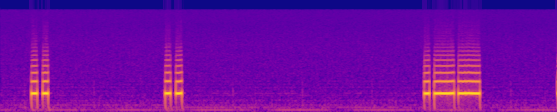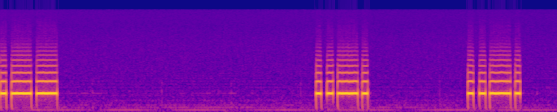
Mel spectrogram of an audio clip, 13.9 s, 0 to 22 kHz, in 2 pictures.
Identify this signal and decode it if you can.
Morse code, heard as a keyed tone, about 18 wpm, spaced as for 6 wpm, 560 Hz. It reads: II WW FF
